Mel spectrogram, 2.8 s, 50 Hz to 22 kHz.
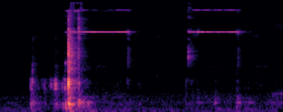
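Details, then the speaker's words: DIY chicken-coop security alarm (ESP32-CAM, NodeMCU ESP8266, 9 V adapter, buzzer, magnetic door sensor): two thin high beeps at power-on among handling clicks mean the door sensor isn't seated or aligned properly. "Jadi jika bunyi beep seperti itu dia belum terpasang dengan benar kita bisa lepas lagi kita lepas lagi"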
